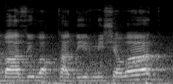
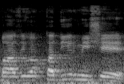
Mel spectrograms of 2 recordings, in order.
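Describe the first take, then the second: First: The final verb is said in full, as mishavad. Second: The final verb is shortened to mishe. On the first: This is the written form. "लिखा जाता है" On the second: This is the everyday spoken form. "बोलते में गुफ्तगू करते में क्या कहते हैं?"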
